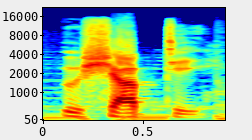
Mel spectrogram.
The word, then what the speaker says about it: Ushabti: How do you pronounce the sarcophaguses that Qilin hatches out of? Oh, Ushabti.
